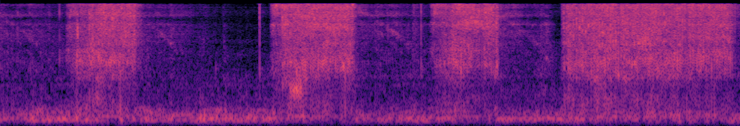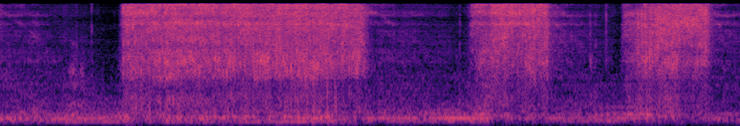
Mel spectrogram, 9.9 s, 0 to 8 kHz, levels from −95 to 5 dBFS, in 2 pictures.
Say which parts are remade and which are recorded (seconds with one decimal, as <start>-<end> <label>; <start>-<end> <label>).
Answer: 0.0-9.9 remade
